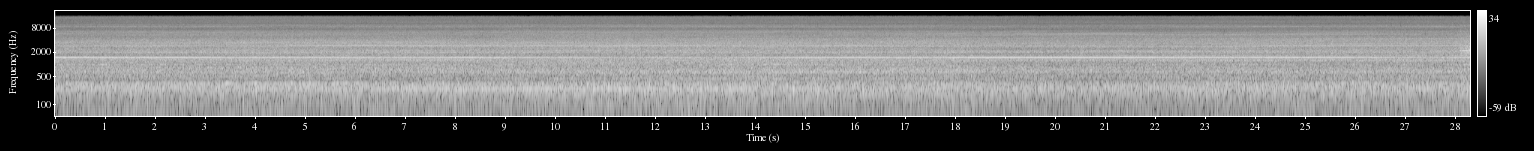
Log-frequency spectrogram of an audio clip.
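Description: CNC router cutting a SIP panel: the spindle holds a steady high whine over a constant rushing noise from the cut and the dust extraction.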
